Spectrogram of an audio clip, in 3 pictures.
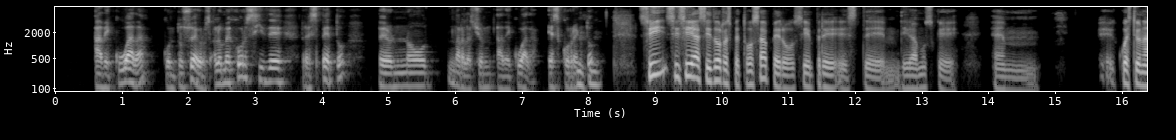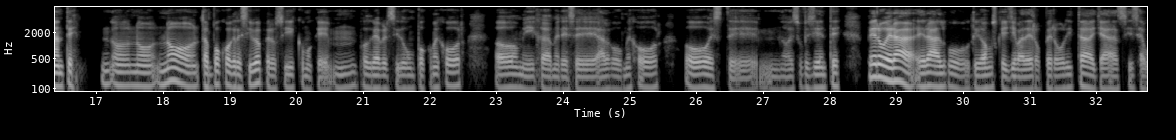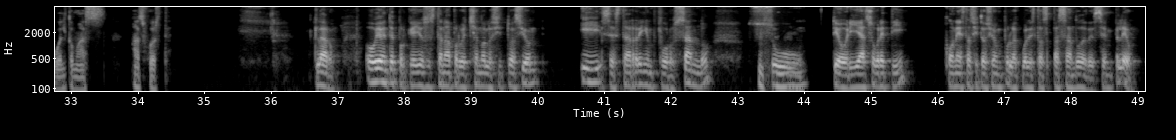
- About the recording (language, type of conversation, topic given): Spanish, advice, ¿Cómo puedo mantener la calma cuando alguien me critica?
- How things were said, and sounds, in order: tapping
